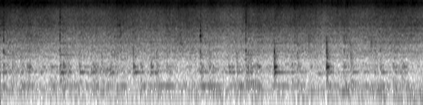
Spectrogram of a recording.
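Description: Food seasoned with salt and turmeric fries in a pan with a dense, loud, continuous sizzle. Scattered clicks and scrapes of stirring sound close by, and no one speaks.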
